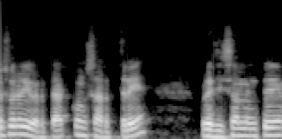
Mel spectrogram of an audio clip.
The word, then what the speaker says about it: Sartre: mandó un mensaje diciendo, muy bueno, pero se pronuncia Sartre.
